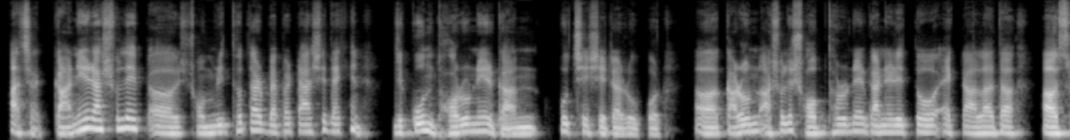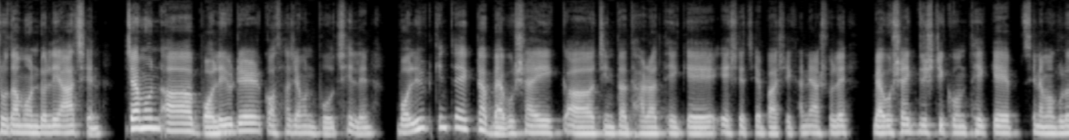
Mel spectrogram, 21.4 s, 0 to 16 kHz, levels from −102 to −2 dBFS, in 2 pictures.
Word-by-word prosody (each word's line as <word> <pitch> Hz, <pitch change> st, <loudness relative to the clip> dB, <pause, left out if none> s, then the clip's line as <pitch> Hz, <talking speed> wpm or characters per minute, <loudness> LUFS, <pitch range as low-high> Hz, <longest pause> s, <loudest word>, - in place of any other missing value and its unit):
আচ্ছা, 125 Hz, -2 st, -3 dB, 0.2 s
গানের 145 Hz, -, +4 dB
আসলে 215 Hz, +3 st, +2 dB, 0.2 s
অ্যা 135 Hz, -, -1 dB, 0.3 s
সমৃদ্ধতার 145 Hz, +8 st, -1 dB
ব্যাপারটা 150 Hz, +2 st, -3 dB
আসে 150 Hz, +5 st, -6 dB
দেখেন, 155 Hz, +6 st, -3 dB, 0.4 s
যে 135 Hz, -, +1 dB
কোন 165 Hz, +2 st, +5 dB, 0.2 s
ধরনের 155 Hz, +4 st, +1 dB
গান 110 Hz, +2 st, +1 dB, 0.4 s
হচ্ছে 160 Hz, -1 st, -2 dB
সেটার 115 Hz, -3 st, -1 dB
উপর 105 Hz, +1 st, -5 dB, 0.4 s
অ্যা 120 Hz, -, +1 dB, 0.2 s
কারণ 140 Hz, +6 st, +2 dB, 0.2 s
আসলে 160 Hz, +7 st, -1 dB
সব 125 Hz, -1 st, +2 dB
ধরনের 150 Hz, +2 st, -1 dB
গানেরই 140 Hz, 0 st, +1 dB
তো 150 Hz, -, +1 dB, 0.2 s
একটা 130 Hz, +1 st, -6 dB
আলাদা 130 Hz, +1 st, +2 dB, 0.4 s
আ -, -, +9 dB, 0.2 s
শ্রোতামণ্ডলী 140 Hz, -1 st, +2 dB
আছেন 140 Hz, -5 st, -3 dB, 0.3 s
যেমন 225 Hz, +1 st, +8 dB, 0.2 s
আ -, -, +4 dB, 0.3 s
বলিউডের 150 Hz, +6 st, +4 dB
কথা 135 Hz, 0 st, -4 dB
যেমন 135 Hz, 0 st, -1 dB
বলছিলেন, 120 Hz, +1 st, -2 dB, 0.3 s
বলিউড 185 Hz, +11 st, +3 dB
কিন্তু 240 Hz, 0 st, -1 dB
একটা 205 Hz, -1 st, 0 dB
ব্যবসায়িক 130 Hz, +3 st, +1 dB, 0.2 s
আ -, -, +4 dB, 0.2 s
চিন্তাধারা 125 Hz, -1 st, 0 dB
থেকে 125 Hz, 0 st, -1 dB, 0.3 s
এসেছে 130 Hz, 0 st, -5 dB
বা 120 Hz, -, 0 dB
সেখানে 130 Hz, +2 st, -6 dB
আসলে 135 Hz, +2 st, -2 dB, 0.3 s
ব্যবসায়িক 135 Hz, +3 st, +1 dB
দৃষ্টিকোণ 140 Hz, -1 st, -2 dB
থেকে 140 Hz, 0 st, -1 dB, 0.3 s
সিনেমা 130 Hz, -4 st, +1 dB
গুলো 125 Hz, +1 st, +1 dB
135 Hz, 135 wpm, -23 LUFS, 125-150 Hz, 0.4 s, আ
